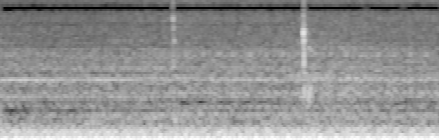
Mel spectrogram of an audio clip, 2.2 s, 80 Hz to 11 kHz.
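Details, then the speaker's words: Skoda Superb after EGR valve replacement, in neutral during the scan-tool EGR reset and basic-setting adaptation: engine revs rise to about 2,000 rpm with a steady, even hum, no hunting or misfire; normal raised idle while relearning. "we're going to continue after she's gone her engine revs are going up a slight little bit you can see we our 2,000 RPM"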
